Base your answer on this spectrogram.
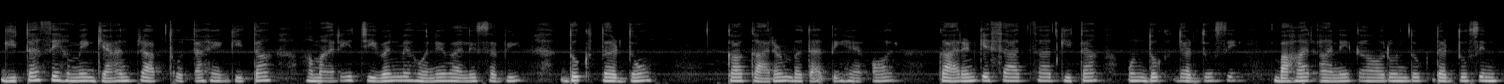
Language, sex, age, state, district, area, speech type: Hindi, male, 18-30, Rajasthan, Jodhpur, urban, spontaneous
